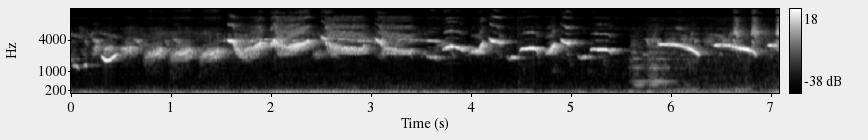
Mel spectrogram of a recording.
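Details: Varied, loud whistled song from a caged, newly moulted Chinese hwamei, with warbled phrases, sweeping slurs and a brief pause before bright downslurred notes resume; low background hum.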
